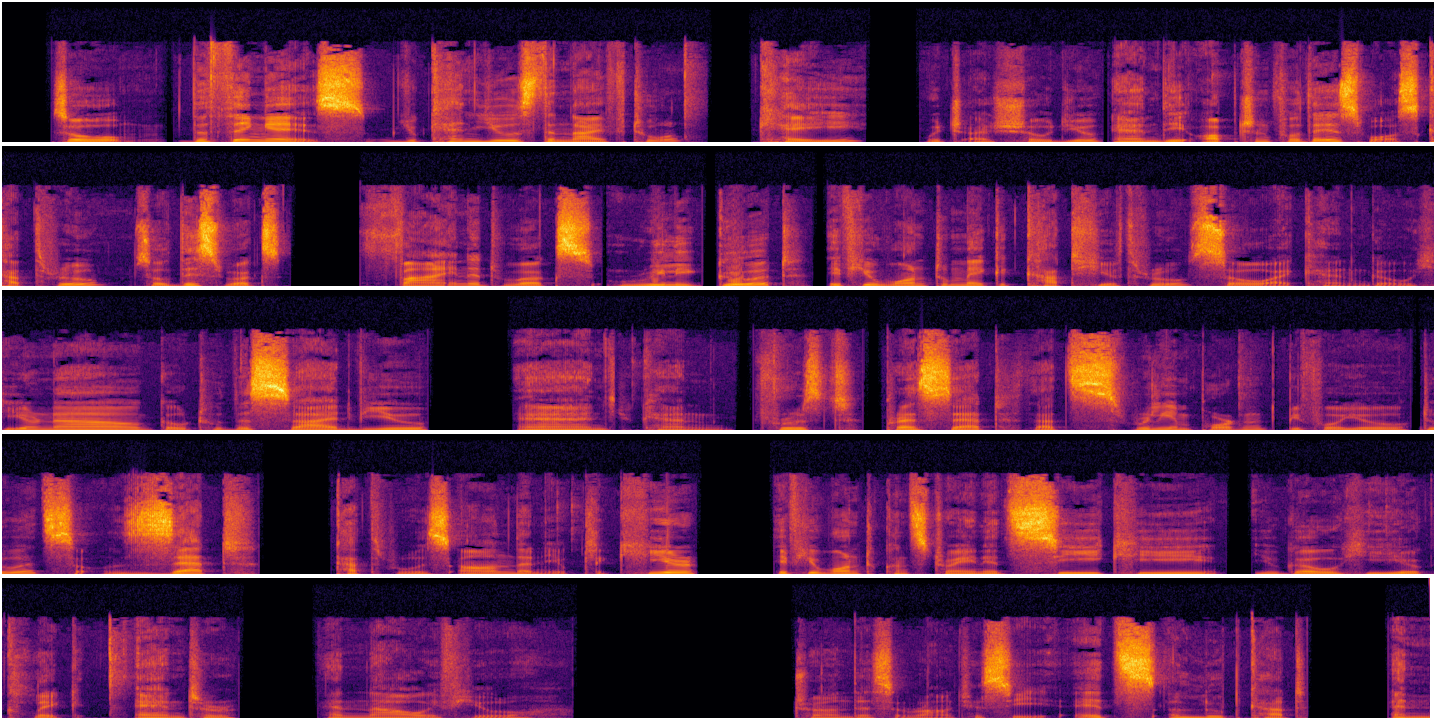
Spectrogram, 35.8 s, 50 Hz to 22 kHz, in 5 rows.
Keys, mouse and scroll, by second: 3.3 k, 5.0-7.6 middle drag, 8.8-10.8 middle drag, 13.0-16.0 middle drag, 20.4 k, 30.0-33.0 middle drag.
